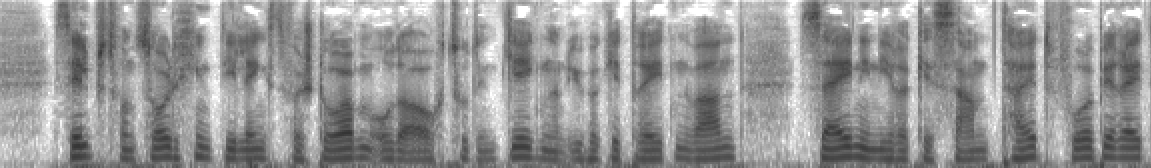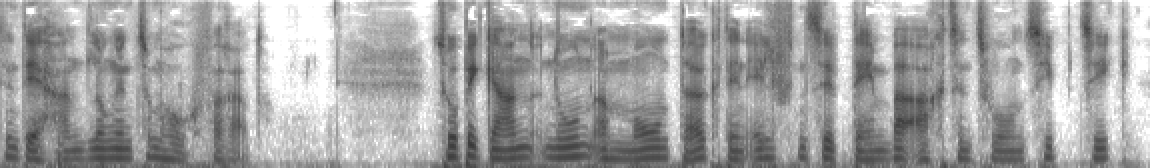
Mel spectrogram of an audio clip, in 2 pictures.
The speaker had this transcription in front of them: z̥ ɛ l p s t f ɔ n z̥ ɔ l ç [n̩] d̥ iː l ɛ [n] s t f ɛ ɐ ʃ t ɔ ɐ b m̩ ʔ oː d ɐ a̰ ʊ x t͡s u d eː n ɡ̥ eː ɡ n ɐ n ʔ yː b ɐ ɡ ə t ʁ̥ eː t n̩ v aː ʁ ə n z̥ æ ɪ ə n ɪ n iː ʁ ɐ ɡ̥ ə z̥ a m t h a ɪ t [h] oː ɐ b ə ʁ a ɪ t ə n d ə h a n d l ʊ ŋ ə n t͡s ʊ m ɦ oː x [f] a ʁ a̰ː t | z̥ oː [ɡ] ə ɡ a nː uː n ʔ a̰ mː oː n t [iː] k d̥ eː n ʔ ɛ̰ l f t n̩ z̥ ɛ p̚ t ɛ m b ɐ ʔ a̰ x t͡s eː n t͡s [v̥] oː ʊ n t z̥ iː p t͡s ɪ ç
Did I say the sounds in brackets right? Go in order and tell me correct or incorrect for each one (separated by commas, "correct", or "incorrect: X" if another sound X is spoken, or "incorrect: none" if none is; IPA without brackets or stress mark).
correct, incorrect: ŋ, incorrect: f, correct, incorrect: b, incorrect: aː, correct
